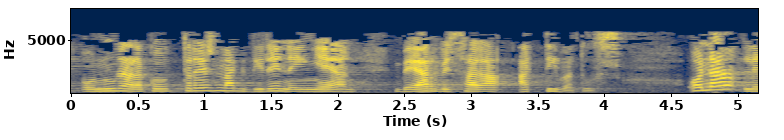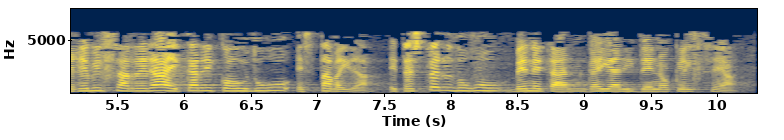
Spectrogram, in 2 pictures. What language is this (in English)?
Basque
